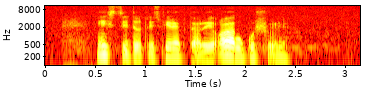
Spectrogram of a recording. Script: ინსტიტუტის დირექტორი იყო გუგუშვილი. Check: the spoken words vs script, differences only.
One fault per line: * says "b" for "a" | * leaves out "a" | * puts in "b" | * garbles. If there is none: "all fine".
all fine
